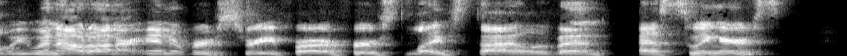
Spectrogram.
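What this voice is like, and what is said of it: Midwestern American accent. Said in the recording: “I live in the Midwest of the US, so I'm sure you can already tell by my accent.”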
